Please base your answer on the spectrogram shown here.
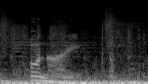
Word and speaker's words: Khawhnai: we are reaching the village Kai how you pronounce Kai Kai so we are reaching the village Kai and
